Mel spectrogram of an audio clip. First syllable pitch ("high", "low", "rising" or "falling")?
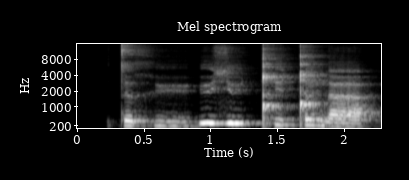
low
